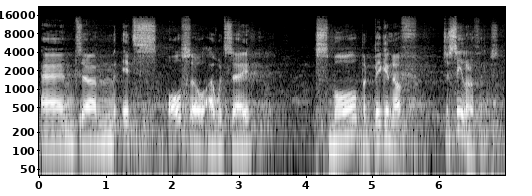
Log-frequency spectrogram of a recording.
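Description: A man's voice: medium pitch, slow pace. A man from Europe chatting casually as a podcast co-host, emphatic and often repeating words for stress. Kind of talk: casual car show discussion. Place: indoors at an auto show stand. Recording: echoey hall with crowd chatter.

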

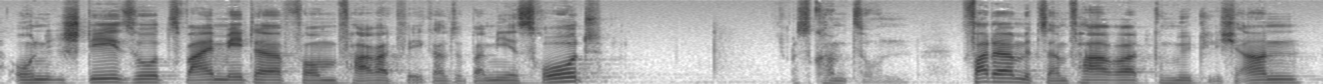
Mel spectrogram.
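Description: A man's voice: mid-range voice, moderate pace. A young man co-hosting a casual podcast, telling a story with lots of slang and acting out the quotes. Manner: animated storytelling, acts out quotes, filler-heavy slang. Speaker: podcast co-host.

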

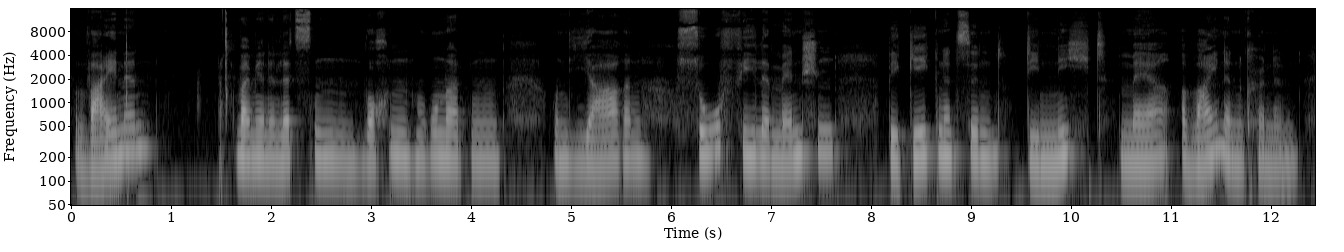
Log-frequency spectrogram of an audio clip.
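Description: An earnest, heartfelt woman hosting her podcast, her voice mellow and warm. She talks in a loose, casual monologue, often pausing on fillers and restarting her words. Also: mid-range voice, level tone. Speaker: podcast host.

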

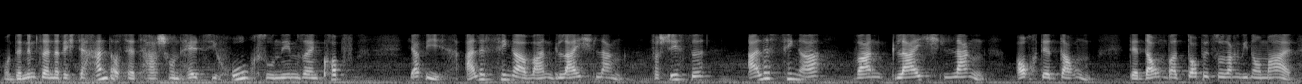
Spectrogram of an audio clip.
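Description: A man's voice: fairly high pitch, lively intonation, normal speed, faint music behind, natural voice. A man playing a rattled young homeless man who rambles anxiously in street slang, as a first-person horror story monologue. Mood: shaken. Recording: tinny phone-like sound.

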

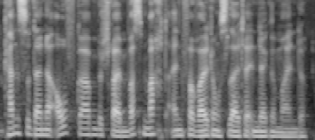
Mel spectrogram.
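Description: A man's voice: lowish voice, a little fast, a little mellow. A man hosting a podcast interview, introducing his guest and asking questions.

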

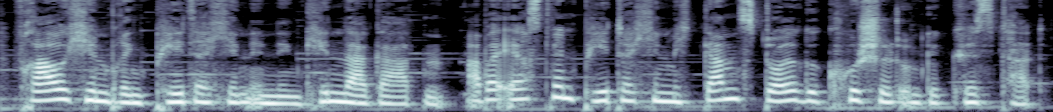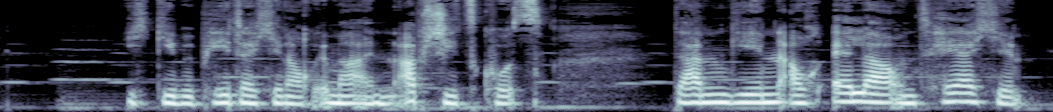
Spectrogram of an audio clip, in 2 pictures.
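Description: A woman reading a children's story aloud in a gentle, playful way, narrating as a dog in the first person. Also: medium pitch, husky.

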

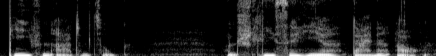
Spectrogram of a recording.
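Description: A woman guiding a prayer meditation in a soft, breathy whisper, gentle and soothing. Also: low voice, slow pace.

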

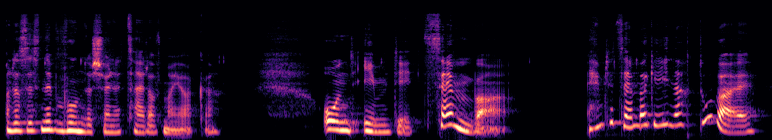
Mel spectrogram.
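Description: A woman's voice: mid-range voice, big pitch swings, unhurried. A woman from Austria with an Austrian German accent, musing aloud to her viewers in a playful, casual monologue as a network marketing coach. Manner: playful, musing aloud, switching between options.

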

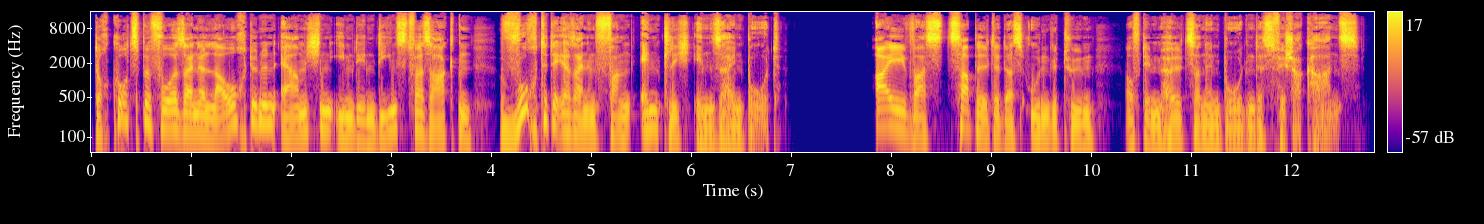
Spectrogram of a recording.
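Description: A man's voice: on the low side, expressive, a little slow, a little mellow, no echo, clean studio sound. A man narrating a comic radio fairy tale in a mock-solemn storytelling manner.

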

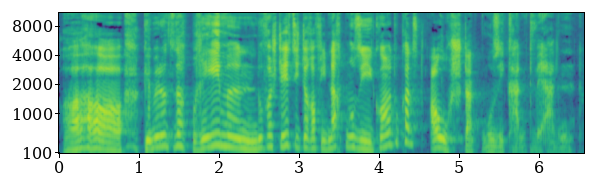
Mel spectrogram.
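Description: Woman voicing a donkey, good-natured, coaxing, breathy tone. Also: mid-range voice, very animated, moderate pace, pitched above the performer's own voice. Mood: encouraging. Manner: cheery, persuasive.

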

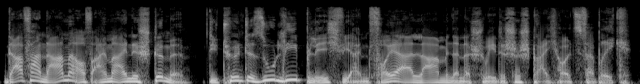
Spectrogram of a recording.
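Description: A man's voice: deep voice, moderate pace, no echo, clean studio sound. A man with a northern German accent narrating a comic fairy tale in a playful way. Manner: playful, animated. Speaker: storyteller.

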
